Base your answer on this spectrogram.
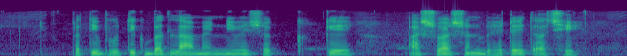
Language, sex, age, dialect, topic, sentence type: Maithili, male, 18-24, Southern/Standard, banking, statement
